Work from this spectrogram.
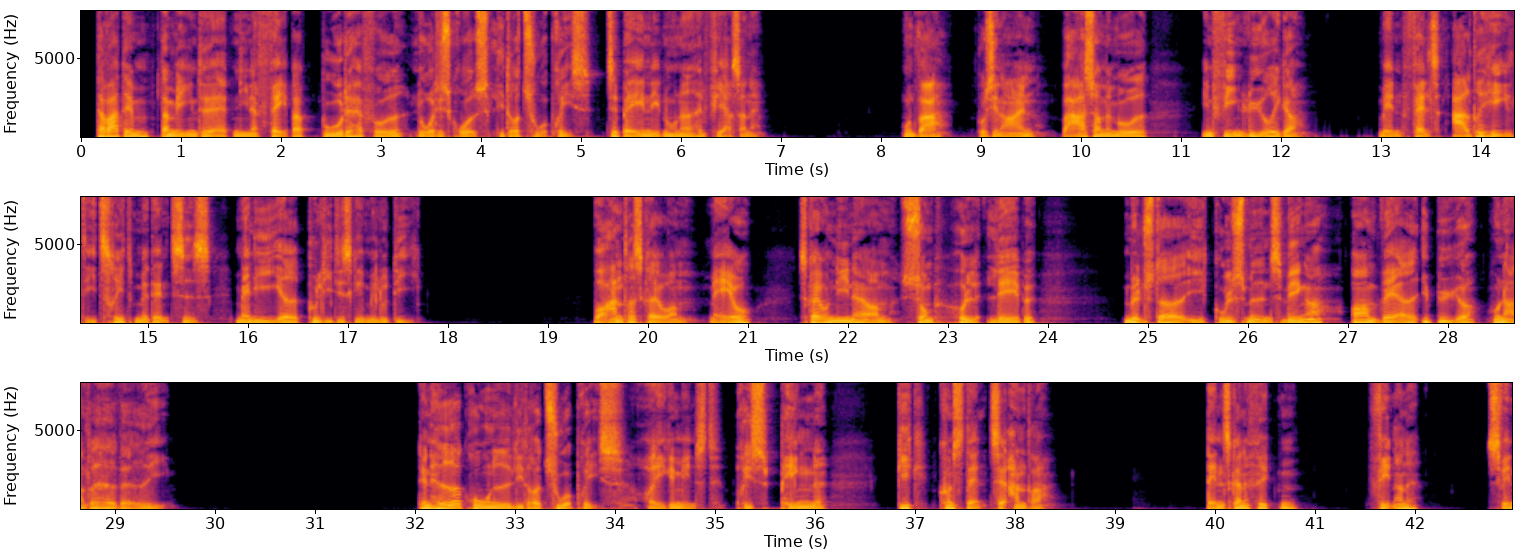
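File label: Danish Audiobook Male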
